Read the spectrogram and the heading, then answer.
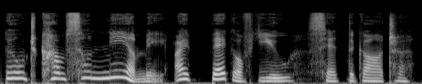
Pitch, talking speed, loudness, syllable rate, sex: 200 Hz, 170 wpm, -19 LUFS, 3.5 syllables/s, female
